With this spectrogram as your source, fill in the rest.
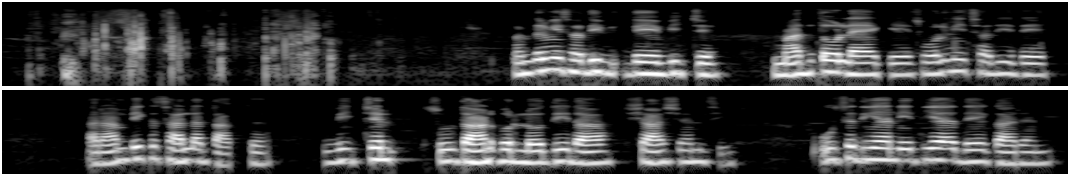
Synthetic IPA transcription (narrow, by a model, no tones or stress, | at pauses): pənd̪ɾʋĩːsəd̪iːd̪eːʋɪt͡ʃ | məd̪t̪õːlɛːkeːsoːlʋĩːsəd̪iːd̪eː | ɾãːmbɪksaːlaːt̪ək | ʋɪt͡ʃ | sʊlt̪aːnbʊɾloːd̪iːd̪aːʃaːʃənsiː | ʊsd̪ijãːneːt̪ɪjãːd̪eːkaːɾən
